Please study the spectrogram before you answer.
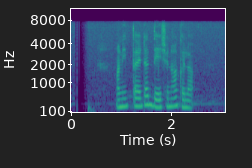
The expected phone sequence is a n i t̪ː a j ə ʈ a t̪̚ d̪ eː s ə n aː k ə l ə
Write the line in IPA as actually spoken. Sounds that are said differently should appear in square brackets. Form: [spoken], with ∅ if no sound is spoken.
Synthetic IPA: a n i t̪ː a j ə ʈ a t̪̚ d̪ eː [ʃ] ə n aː k ə l [a]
